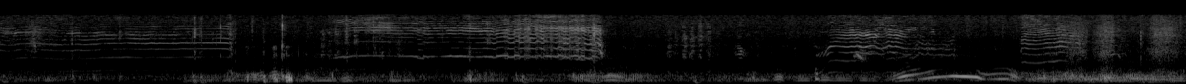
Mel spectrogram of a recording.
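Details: Spotted hyenas at an elephant carcass in Djuma Game Reserve, moving cautiously as more hyenas arrive and a fight looms; thin whistled squeaks and squeals, wavering and overlapping, come in clusters, with a brief bending call pair near the end.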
